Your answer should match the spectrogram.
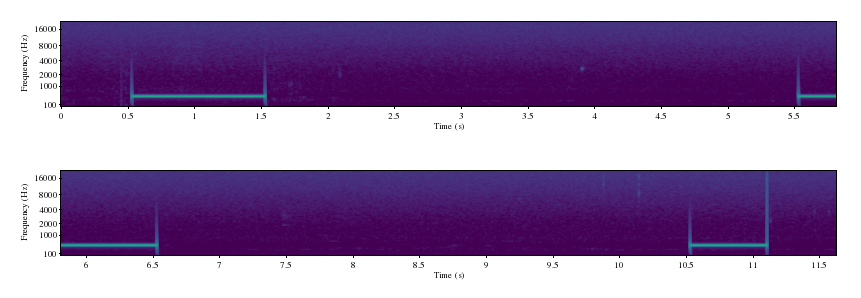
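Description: Telephone call tones while a call is being placed: three identical steady mid-pitched tones, each lasting about a second, sound at even intervals of roughly five seconds. The gaps between them are near-silent with only a faint hum.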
